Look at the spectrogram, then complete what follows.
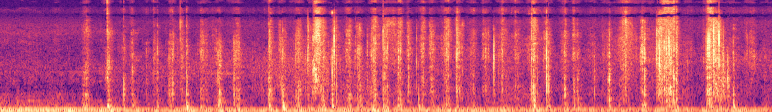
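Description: Sharp knife cutting through a mattress's quilted fabric cover and padding: a run of small crackly snips and rasps, with a few louder rasping strokes about three seconds in and near the end.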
